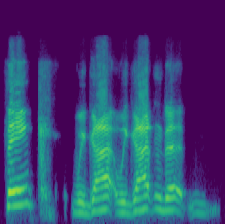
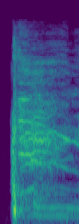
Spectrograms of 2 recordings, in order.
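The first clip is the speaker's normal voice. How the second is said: high squeaky laugh; 5 dB quieter than usual. Real, not acted. Laughs at the Gandhi joke.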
